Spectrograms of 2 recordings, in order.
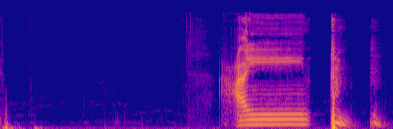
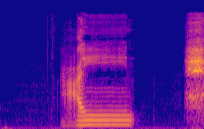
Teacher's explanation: عین یہ بھی حلق سے ادا ہوگا, حلق کے درمیانی حصے سے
